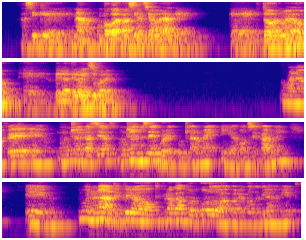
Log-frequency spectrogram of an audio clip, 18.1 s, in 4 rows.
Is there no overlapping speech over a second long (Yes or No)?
Yes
